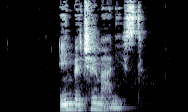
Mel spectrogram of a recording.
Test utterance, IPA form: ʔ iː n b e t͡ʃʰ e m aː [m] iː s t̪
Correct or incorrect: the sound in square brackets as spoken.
incorrect: n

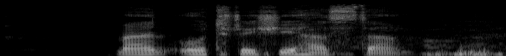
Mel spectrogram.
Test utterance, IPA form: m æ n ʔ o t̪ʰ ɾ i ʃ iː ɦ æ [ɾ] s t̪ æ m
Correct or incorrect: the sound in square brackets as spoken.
incorrect: none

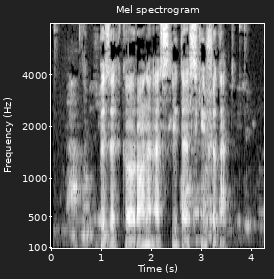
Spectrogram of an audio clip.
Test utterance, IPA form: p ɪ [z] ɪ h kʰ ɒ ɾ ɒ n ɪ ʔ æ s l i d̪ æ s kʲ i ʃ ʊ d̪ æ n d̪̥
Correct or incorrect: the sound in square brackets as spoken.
correct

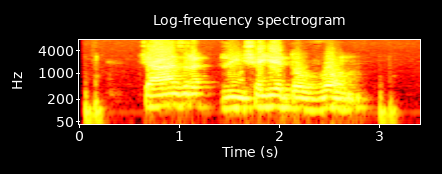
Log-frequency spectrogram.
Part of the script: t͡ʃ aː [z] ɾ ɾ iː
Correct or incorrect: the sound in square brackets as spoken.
correct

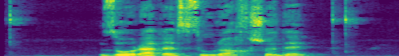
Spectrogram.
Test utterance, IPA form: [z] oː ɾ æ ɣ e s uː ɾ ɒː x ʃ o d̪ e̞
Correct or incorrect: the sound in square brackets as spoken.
correct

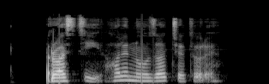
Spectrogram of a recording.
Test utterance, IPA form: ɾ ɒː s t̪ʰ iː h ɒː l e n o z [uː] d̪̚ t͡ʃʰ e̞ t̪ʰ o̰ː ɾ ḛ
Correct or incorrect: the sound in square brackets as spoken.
incorrect: ɒː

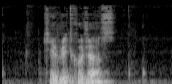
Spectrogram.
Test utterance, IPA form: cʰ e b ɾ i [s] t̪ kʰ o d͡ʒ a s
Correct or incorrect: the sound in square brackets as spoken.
incorrect: none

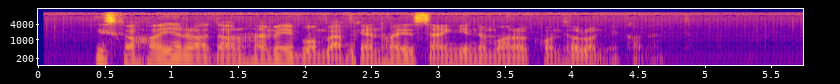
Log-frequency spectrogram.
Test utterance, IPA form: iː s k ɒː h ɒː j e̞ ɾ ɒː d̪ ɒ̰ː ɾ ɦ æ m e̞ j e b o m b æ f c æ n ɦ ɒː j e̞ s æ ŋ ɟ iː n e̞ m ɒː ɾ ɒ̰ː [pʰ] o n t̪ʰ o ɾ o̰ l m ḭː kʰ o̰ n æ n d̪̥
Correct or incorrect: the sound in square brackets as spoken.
incorrect: kʰ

